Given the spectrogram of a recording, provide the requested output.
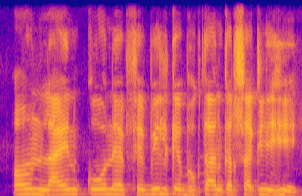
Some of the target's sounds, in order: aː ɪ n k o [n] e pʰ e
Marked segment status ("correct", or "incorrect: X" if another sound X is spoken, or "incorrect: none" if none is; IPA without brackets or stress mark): correct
